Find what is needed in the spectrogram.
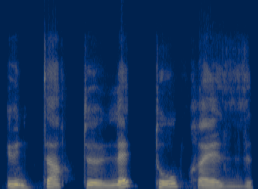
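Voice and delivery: slow "Une tartelette aux fraises", every syllable apart; learner-paced, split "Une tartelette aux fraises". Shown as a demonstration. Teacher breaks phrase into syllables.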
